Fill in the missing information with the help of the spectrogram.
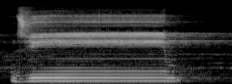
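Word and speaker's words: ج: আমার সাথে সাথে তোমরা বলার ট্রাই করবে, আলিফ, আলিফ বা, বা, বা, তা, তা, তা, সা, নরম, সা, সা, জিম, জিম, জিম, শক্ত হরফ, জাতি, জাতীয়, জিম।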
